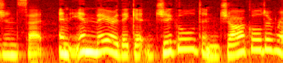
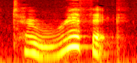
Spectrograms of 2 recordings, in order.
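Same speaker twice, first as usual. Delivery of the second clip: slow, drawn-out excited cry; delighted cry; 4 dB louder, slower than usual. A narrator's reading. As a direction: savour the wonder. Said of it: "cried Grandpa Joe".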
